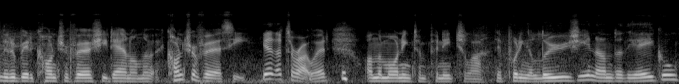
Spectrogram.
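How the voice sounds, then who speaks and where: A woman with an Australian accent speaks quietly at a very fast pace and a very deep, low pitch. Noticeable background noise runs beneath her. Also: ordinary pitch variation. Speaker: travel vlogger. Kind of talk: casual vlog chat. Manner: speaking quietly.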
